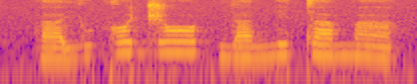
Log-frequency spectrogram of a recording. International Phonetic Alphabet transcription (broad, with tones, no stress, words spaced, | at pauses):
a˨ju˨˦ ɡɔ˦d͡ʒɔ˦ | ja˧ni˦ta˦mã˦˨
